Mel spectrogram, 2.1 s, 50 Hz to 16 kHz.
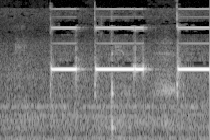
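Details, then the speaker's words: H.Koenig V6 steam station iron repair: a multimeter gives clean continuity beeps on the new thermal fuse, rated to trip at 245°C, tested before fitting; the fuse is good. "Et lui, on entend qu'il est passant. Donc voilà, j'ai installé le nouveau fusible thermique."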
